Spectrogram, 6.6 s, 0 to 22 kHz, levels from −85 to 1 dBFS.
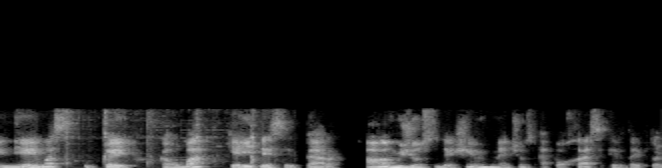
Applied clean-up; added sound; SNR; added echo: none; Shatter; 14 dB; none.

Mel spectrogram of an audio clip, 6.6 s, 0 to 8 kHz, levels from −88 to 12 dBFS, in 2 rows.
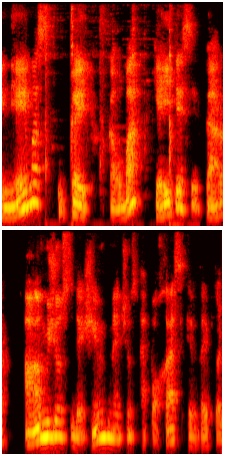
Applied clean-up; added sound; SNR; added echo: classical method log-MMSE.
